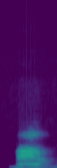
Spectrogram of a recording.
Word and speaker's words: ma'am: now right oh and it's pronounced ma'am rhymes with ham i don't know how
